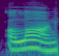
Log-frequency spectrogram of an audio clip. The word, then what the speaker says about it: along: would look like this along has two syllables the a at the beginning actually makes this short u sound doesn't it a long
